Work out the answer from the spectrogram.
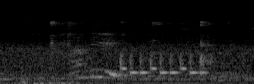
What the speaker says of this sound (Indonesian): handphone bunyi dong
